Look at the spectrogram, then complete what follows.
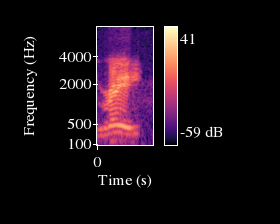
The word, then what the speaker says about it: Re: which is water, and Re is the sun. So you got Uh, the deity Re. That's the proper way. The Greeks say Ra. That's when you hear them say Ra, that's a Greek terminology.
